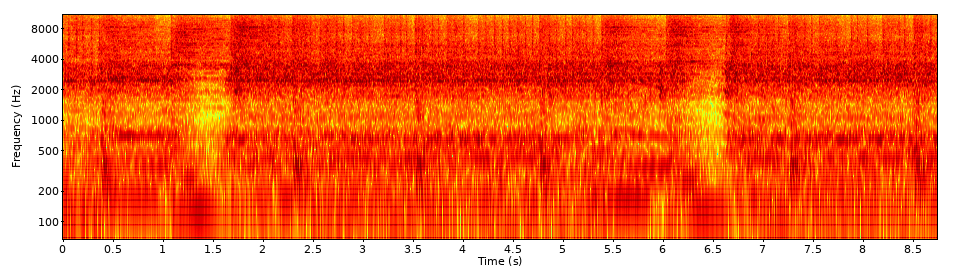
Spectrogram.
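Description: A live death/thrash metal band playing loud distorted electric guitar and bass with a drum kit. A riff of held, repeated notes breaks off briefly about a second and a half in and again near six and a half seconds.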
